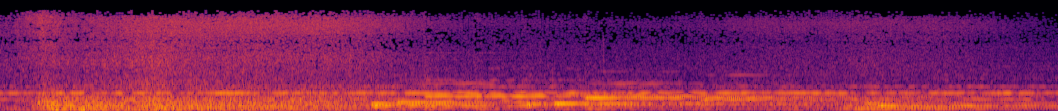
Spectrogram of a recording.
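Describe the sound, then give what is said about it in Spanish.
Sea waves crash on the shore at Nazaret in a steady, loud roar of rushing water, with a low droning hum running underneath through the second half. No one speaks. “Si hay un sonido que destaca por encima del resto en Nazaret es el sonido del mar.”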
